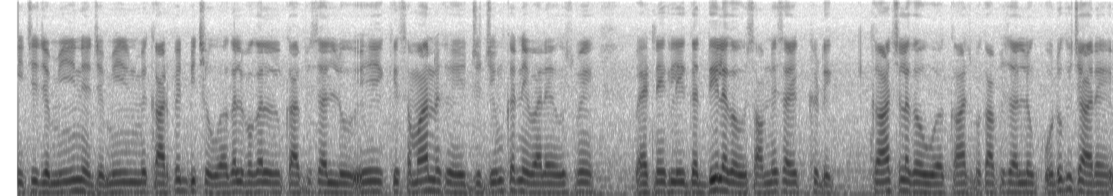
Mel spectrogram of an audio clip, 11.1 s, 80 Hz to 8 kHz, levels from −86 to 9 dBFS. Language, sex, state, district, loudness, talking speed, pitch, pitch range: Hindi, male, Andhra Pradesh, Srikakulam, -16 LUFS, 40 wpm, 145 Hz, 135-150 Hz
